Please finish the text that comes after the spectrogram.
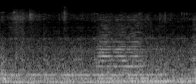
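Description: A vehicle horn toots in the street near a gravel spot where a vehicle is being maneuvered, blending into a steady background rumble of passing cars and buses across the short moment.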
